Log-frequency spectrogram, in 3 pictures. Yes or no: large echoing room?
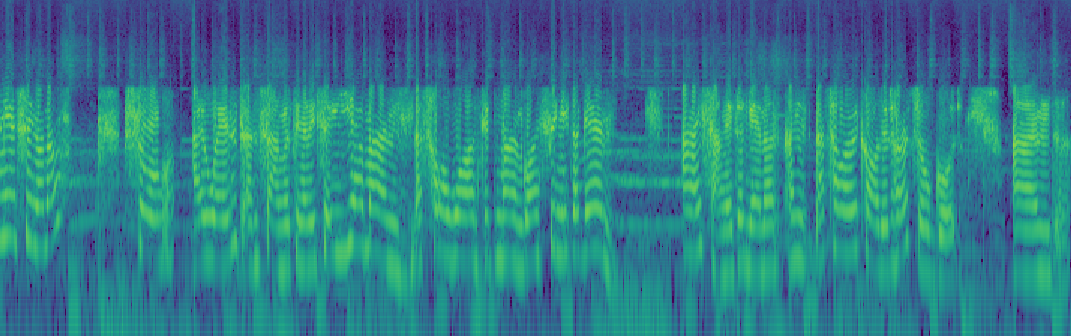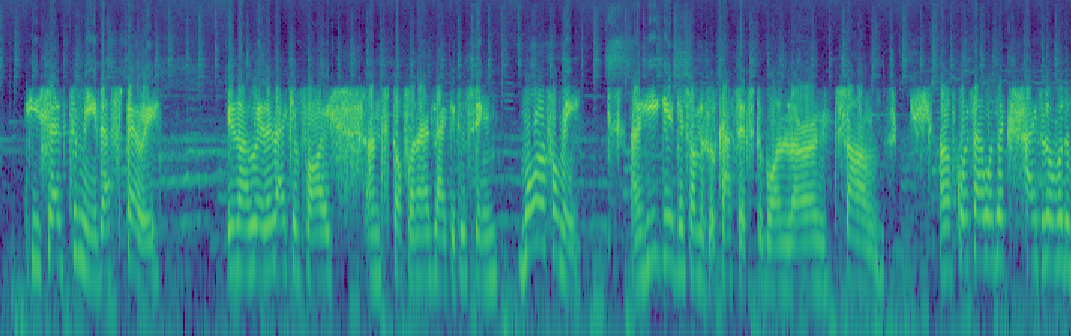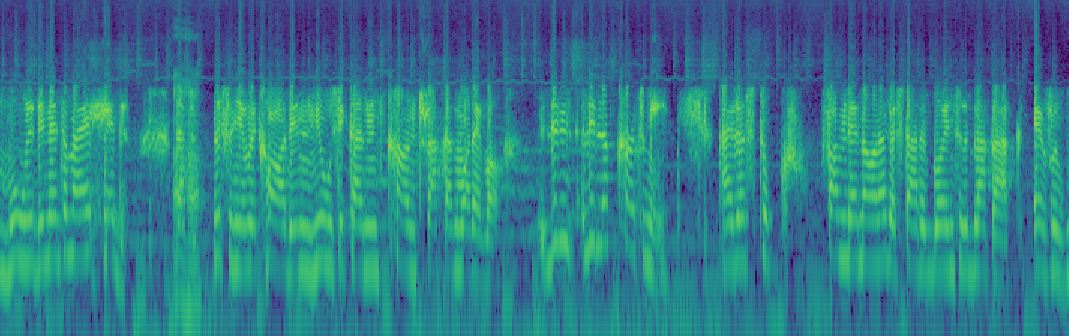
no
